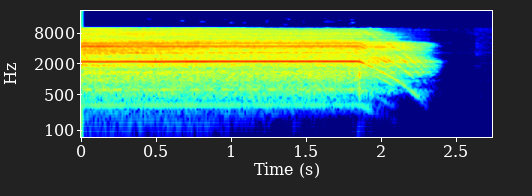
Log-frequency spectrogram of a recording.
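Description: A Bosch GBH 36 VF-LI Plus cordless hammer drill whines steadily at high speed with hammer action off, close and loud, then the motor cuts off and the pitch winds down to silence.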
